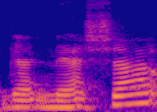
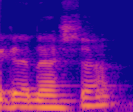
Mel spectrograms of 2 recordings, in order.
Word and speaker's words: Ganesha: Pile 2, you've got one of my Ganesha or Ganesh. I've heard so many pronunciations. I say Ganesha.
